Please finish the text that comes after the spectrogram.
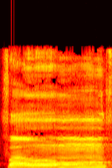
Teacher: Ketika kita membaca nun mati, kita bersiap membaca fa, tapi tidak dimasukkan ke fa karena bukan idgham. Ketika kita itu membaca nun mati, kita dengungkan atau kita panjangkan sembari kita itu menyiapkan rongga mulut kita membaca fa. Jadi makhraj fa kita siapkan ketika membaca nun mati, itu namanya ikhfa.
